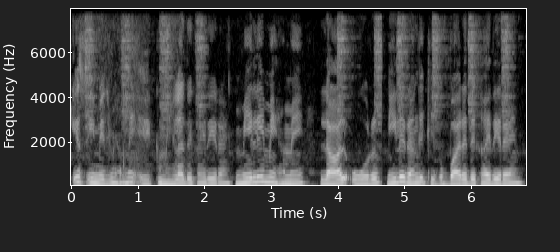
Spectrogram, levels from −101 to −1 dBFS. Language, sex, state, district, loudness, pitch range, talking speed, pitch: Hindi, male, Chhattisgarh, Sarguja, -29 LUFS, 175-195 Hz, 200 wpm, 190 Hz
